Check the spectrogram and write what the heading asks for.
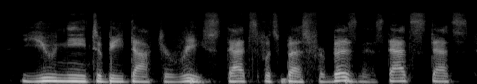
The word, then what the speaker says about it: Reese: Reese. And then eventually, when I said I'm going to do a podcast, I said, well, it rhymes with peace.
